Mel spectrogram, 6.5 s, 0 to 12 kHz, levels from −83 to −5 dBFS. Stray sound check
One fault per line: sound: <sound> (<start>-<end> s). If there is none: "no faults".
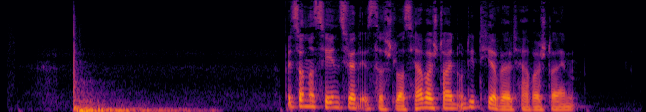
sound: thud (0.7-2.3 s)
